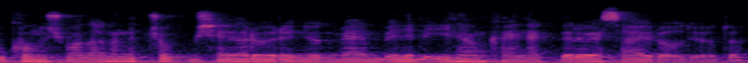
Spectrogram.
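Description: A man at medium pitch is heard with audible room echo. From Samsun, Turkey. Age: 20s. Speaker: podcast host, digital marketer. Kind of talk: casual chat.

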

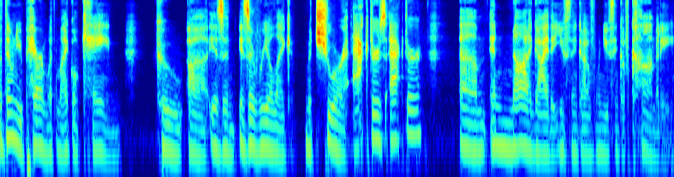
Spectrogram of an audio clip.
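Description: A man's fairly low, somewhat breathy voice with a dark, mellow tone, ordinary pitch variation and a moderate pace. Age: 30s. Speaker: film podcast co-host. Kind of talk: scripted narration; casual chat.

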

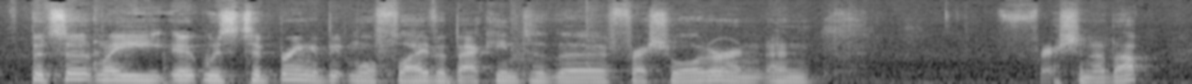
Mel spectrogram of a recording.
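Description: Speaking fairly quickly with an Australian accent, a man has a fairly high pitch and fairly even intonation. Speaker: beer sales rep. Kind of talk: casual chat.

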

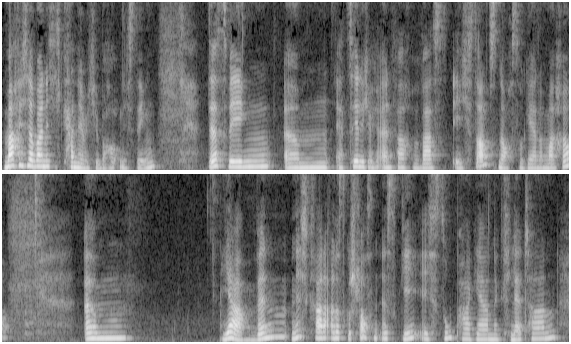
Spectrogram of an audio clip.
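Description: A woman speaks in a high pitch with lively intonation. Her moderate pace is broken by long, frequent pauses. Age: 20s. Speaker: podcast host, single mother. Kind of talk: casual monologue.

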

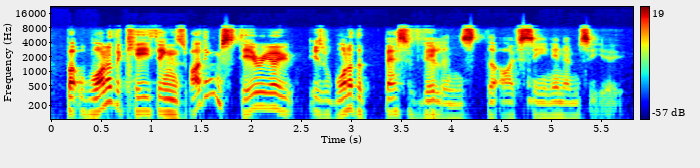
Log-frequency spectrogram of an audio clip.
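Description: A man speaks with lively intonation at a moderate pace, with a fairly high pitch and hardly any pauses. His is a plain, everyday voice. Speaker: guest.

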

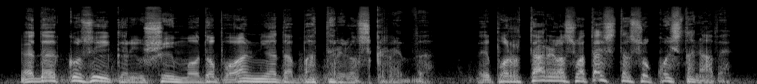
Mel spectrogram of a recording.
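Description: A man does a put-on character voice at a medium pitch with vocal fry and a fairly bright tone. He speaks at a fairly slow pace with few pauses and big pitch swings.

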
